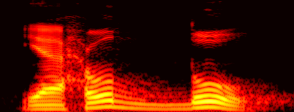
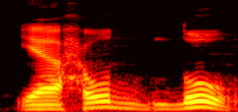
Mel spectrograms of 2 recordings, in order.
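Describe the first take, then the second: No difference in how they are said.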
